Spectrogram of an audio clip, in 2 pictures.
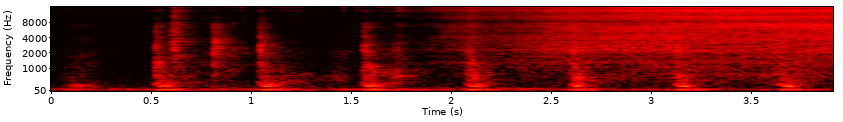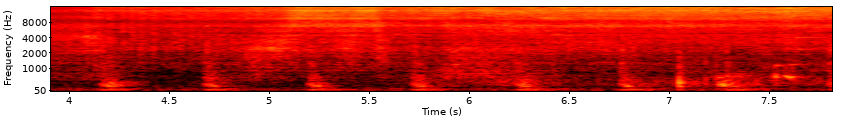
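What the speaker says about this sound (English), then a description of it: "You want to turn on the steamer and wait. It will warm up and start steaming soon" A Breville Barista Express BES870 espresso machine's steam wand starts with a run of rhythmic pump thumps, then builds into a loud, steady hiss of steam close by.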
